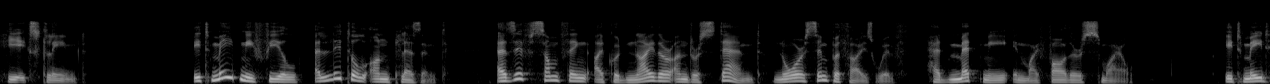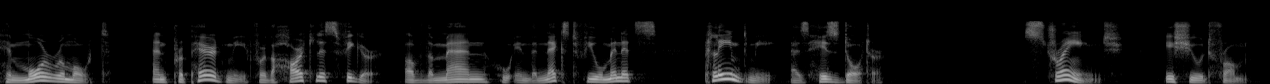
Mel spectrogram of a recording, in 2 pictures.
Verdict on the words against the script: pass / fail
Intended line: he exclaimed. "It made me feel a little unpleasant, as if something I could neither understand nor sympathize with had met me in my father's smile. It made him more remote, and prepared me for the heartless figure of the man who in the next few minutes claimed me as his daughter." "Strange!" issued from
pass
